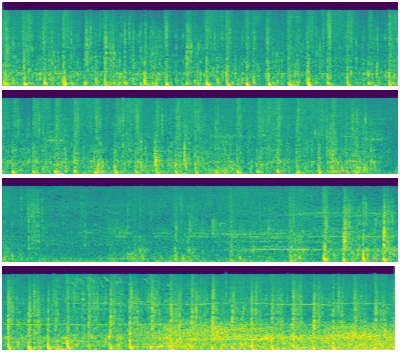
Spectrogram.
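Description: Quick running footsteps thud on grass and dirt.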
